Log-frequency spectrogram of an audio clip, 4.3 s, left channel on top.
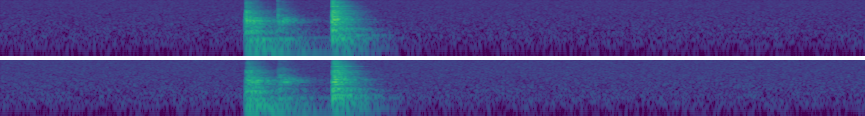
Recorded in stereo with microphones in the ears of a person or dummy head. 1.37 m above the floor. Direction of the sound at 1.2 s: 50° left (ahead or behind).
